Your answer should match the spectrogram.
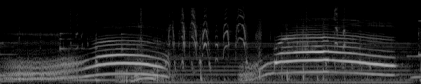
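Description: Cat yowling twice in two long, drawn-out calls, each rising and then falling in pitch, with the second the louder and longer.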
